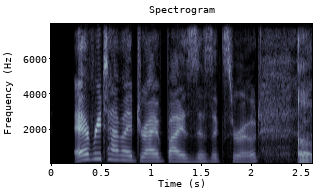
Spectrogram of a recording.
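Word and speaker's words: Zzyzx: You have a song that I always thought it was every time I drive by Zizzix Road.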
